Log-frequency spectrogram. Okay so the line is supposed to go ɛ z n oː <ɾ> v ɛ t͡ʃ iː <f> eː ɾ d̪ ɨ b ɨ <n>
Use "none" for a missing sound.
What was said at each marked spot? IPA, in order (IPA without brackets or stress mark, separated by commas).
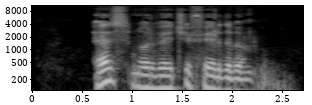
ɾ, f, m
